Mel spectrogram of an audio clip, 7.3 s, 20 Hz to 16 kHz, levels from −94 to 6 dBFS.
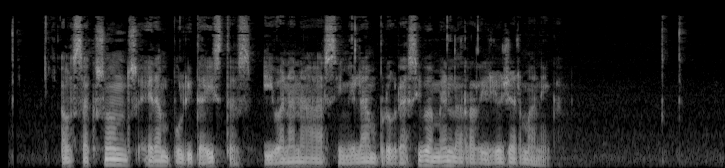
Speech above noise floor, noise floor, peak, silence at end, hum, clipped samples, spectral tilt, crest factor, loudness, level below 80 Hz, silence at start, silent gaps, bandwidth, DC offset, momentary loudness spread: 36 dB; -68 dBFS; -16 dBFS; 1.65 s; none; under 0.1%; -4 dB/octave; 18 dB; -31 LUFS; -64 dBFS; 0.6 s; none; 11.5 kHz; under 0.1%; 20 LU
